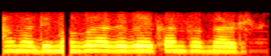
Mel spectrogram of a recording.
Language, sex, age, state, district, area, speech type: Kannada, female, 18-30, Karnataka, Gulbarga, urban, conversation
